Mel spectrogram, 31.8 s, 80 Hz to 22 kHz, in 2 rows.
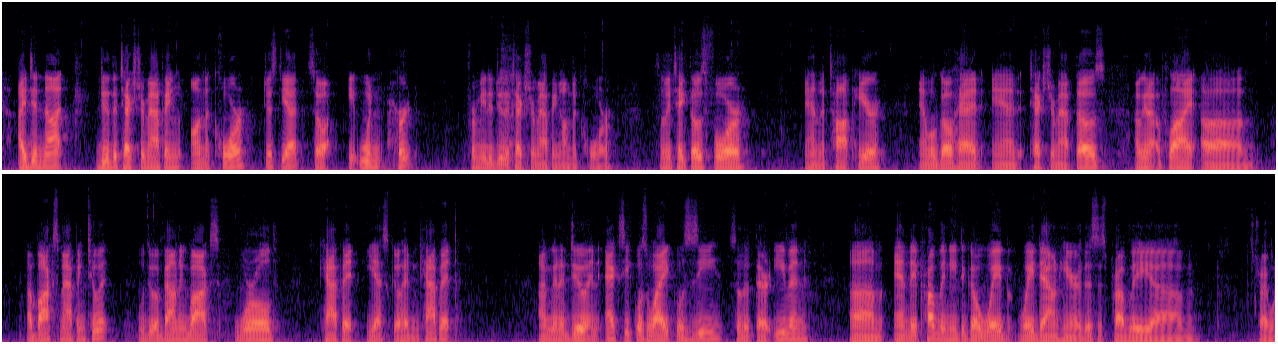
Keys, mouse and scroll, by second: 1.1 click, 2.8 right click, 3.5 shift+click, 4.9 right click, 5.8 shift+click, 7.5 right click, 8.7 shift+click, 9.2 shift+click, 15.7 right click, 15.7 click, 15.9 click, 17.8 click, 19.0 click, 20.8 click, 24.0 click, 27.6 click, 31.5-31.8 typing.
